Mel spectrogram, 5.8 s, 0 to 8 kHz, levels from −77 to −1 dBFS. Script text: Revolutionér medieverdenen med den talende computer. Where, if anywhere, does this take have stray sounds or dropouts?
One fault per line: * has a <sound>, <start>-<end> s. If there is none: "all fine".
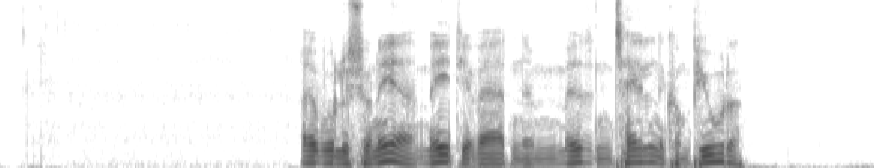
all fine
